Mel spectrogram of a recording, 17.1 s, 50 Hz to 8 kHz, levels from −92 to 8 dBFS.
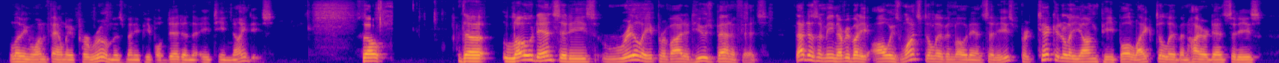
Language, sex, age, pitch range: English, male, 60-79, 115-155 Hz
